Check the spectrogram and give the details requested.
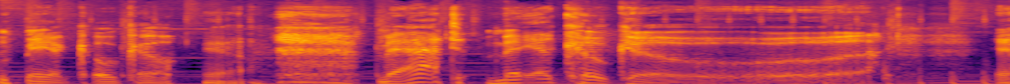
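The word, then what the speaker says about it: Maiocco: you say that Maya coko is the correct pronunciation of Matt's last name Maya Coco yeah Matt Maya Coco yeah he's going to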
